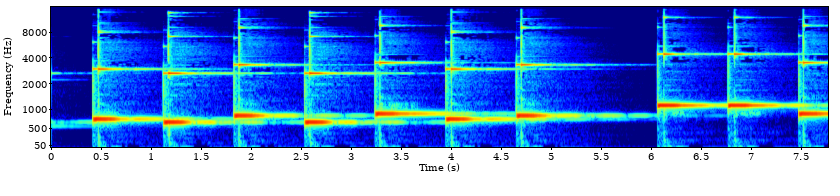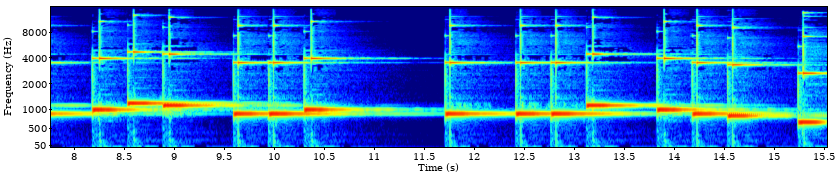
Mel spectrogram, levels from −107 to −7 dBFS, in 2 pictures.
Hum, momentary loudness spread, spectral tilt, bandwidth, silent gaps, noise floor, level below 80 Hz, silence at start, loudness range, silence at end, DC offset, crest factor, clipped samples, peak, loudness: none; 14 LU; 3 dB/octave; 15.5 kHz; none; -60 dBFS; -82 dBFS; 0.4 s; 3 LU; 0 s; under 0.1%; 16 dB; under 0.1%; -10 dBFS; -25 LUFS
